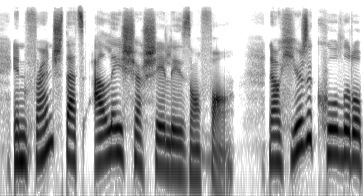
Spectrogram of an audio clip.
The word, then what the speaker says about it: les enfants: See how les ends with an S and enfant starts with a vowel? French speakers actually link those together with a Z sound.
